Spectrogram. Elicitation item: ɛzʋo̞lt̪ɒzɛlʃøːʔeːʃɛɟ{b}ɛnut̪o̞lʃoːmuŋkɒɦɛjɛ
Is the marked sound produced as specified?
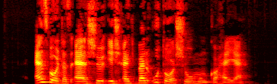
yes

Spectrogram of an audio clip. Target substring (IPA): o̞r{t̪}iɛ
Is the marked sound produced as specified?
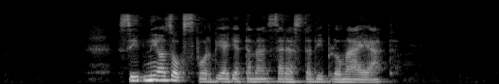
no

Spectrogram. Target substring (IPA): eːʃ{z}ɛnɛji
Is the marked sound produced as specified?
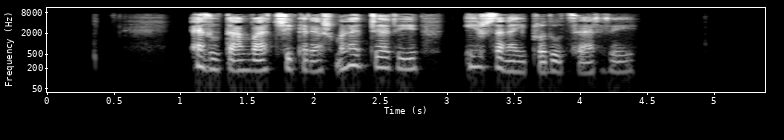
yes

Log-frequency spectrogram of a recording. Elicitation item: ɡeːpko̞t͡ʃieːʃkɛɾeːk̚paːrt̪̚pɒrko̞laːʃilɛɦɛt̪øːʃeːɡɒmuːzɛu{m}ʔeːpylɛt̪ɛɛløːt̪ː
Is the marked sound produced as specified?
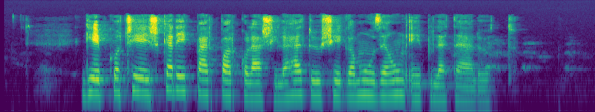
yes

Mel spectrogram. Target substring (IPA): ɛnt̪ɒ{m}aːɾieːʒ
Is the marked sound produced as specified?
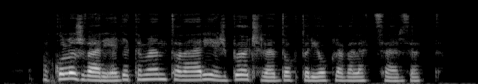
no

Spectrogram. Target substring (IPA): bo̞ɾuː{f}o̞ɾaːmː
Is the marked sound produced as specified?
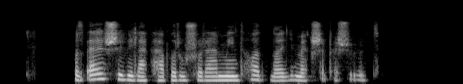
no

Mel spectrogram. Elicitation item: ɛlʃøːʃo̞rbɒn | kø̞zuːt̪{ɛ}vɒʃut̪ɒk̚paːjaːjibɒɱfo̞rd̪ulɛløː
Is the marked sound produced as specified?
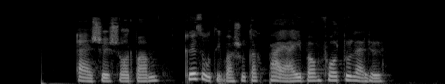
no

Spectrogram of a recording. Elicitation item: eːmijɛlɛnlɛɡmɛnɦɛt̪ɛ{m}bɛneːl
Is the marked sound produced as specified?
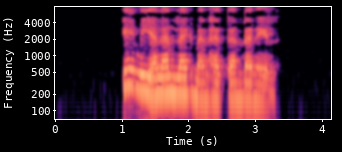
yes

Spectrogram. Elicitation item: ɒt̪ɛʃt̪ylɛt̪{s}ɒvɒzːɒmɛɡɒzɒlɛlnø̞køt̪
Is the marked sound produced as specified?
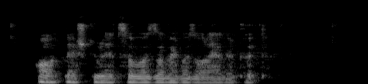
yes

